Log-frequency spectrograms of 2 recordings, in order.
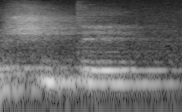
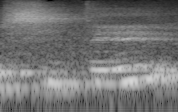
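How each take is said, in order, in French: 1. Le mot commence par un son 'sh'. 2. Le mot commence par un son 's'. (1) "chité en picard" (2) "cité euh, en, en, comment dire, en, en français"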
